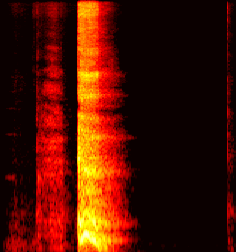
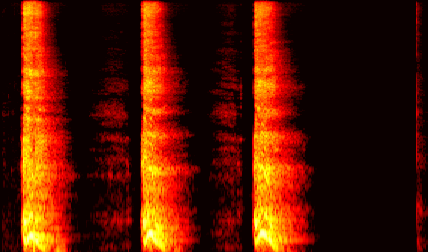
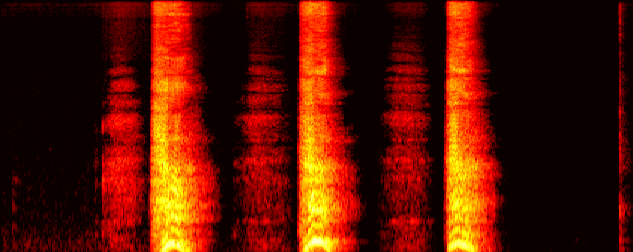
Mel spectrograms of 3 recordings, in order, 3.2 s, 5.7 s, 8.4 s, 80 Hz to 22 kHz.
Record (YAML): cough_length: 3.2 s
cough_amplitude: 32768
cough_signal_mean_std_ratio: 0.27
three_cough_length: 5.7 s
three_cough_amplitude: 32768
three_cough_signal_mean_std_ratio: 0.33
exhalation_length: 8.4 s
exhalation_amplitude: 32768
exhalation_signal_mean_std_ratio: 0.31
survey_phase: beta (2021-08-13 to 2022-03-07)
age: 65+
gender: Male
wearing_mask: 'No'
symptom_none: true
smoker_status: Never smoked
respiratory_condition_asthma: false
respiratory_condition_other: false
recruitment_source: REACT
submission_delay: 1 day
covid_test_result: Negative
covid_test_method: RT-qPCR
influenza_a_test_result: Unknown/Void
influenza_b_test_result: Unknown/Void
